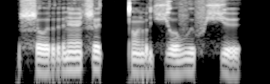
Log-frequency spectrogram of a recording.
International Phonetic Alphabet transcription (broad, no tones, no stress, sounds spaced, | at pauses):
ɬ ɤ r ɛ̃ ɬ ɘ tː ɔ̃ r ç ɤ v ɨ f ç ɪ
